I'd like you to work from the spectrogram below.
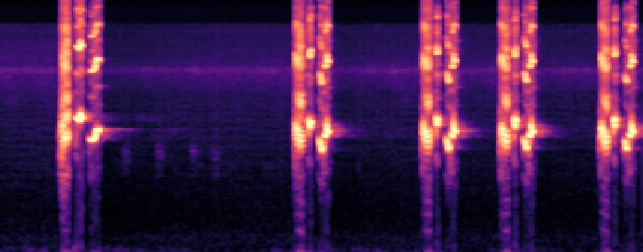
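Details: Sooty-headed bulbul calling repeatedly, used to attract wild birds and as a tutor for caged birds: five quick, bubbly phrases of two or three notes, a long pause after the first, then closer together.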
